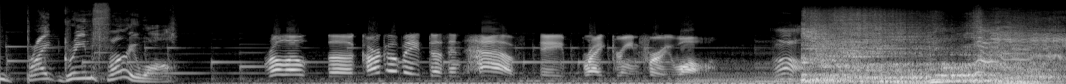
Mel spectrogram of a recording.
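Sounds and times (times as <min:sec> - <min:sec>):
speech: 0:00.0 - 0:01.8, 0:02.7 - 0:09.9
giant puppy growling: 0:07.7 - 0:10.6.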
